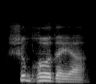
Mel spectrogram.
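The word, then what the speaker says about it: ಶುಭೋದಯ: Next, let's learn some word called good morning is shubhodaya.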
